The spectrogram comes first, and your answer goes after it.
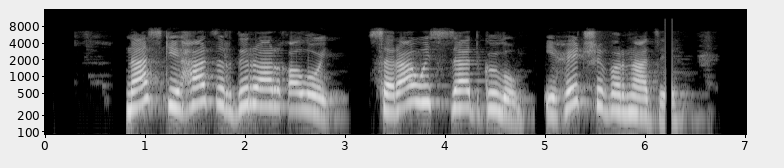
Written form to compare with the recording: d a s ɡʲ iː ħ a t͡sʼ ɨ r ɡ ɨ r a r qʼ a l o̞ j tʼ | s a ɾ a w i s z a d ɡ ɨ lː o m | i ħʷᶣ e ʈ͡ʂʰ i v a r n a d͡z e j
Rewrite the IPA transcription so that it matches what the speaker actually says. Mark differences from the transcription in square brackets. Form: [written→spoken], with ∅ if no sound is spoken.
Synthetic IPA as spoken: [d→n] a s ɡʲ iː ħ a t͡sʼ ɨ r [ɡ→d] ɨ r a r qʼ a l o̞ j tʼ | s a ɾ a w i s z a d ɡ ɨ [lː→l] o m | i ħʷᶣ e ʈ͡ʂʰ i v a r n a d͡z e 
